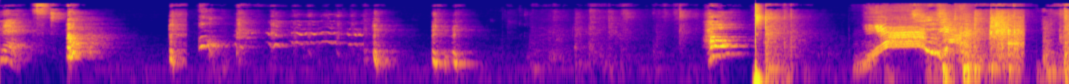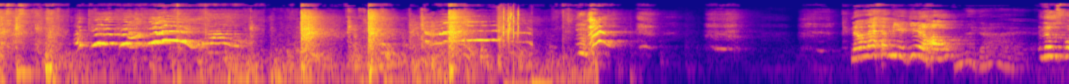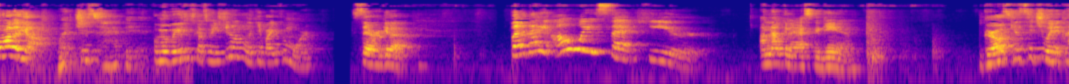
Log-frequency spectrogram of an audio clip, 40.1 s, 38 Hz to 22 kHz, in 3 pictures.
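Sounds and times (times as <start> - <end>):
person coughing: 2.1 - 2.4, 5.4 - 6.0.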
